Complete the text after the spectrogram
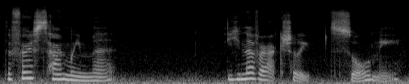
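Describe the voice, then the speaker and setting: A woman playing a seductive, tender yet obsessive immortal vampire in an intimate ASMR roleplay, breathy and teasing, slipping into whispers. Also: medium pitch, sing-song, unhurried, slight background noise. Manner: breathy teasing, soft sighs and chuckles, whispered phrases.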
